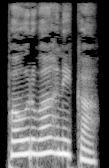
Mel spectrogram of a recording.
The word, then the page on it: ಪೌರ್ವಾಹ್ನಿಕ: kannada; paurvāhnika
